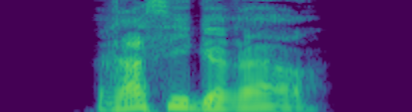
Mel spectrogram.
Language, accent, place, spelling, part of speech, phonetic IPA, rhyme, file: German, Germany, Berlin, rassigerer, adjective, [ˈʁasɪɡəʁɐ], -asɪɡəʁɐ, De-rassigerer.ogg
- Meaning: inflection of rassig: 1. strong/mixed nominative masculine singular comparative degree 2. strong genitive/dative feminine singular comparative degree 3. strong genitive plural comparative degree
